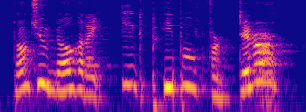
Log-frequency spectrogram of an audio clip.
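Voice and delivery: put-on troll yells at the wailing girl; troll's angry warning. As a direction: yell a threat. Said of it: "he warned".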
